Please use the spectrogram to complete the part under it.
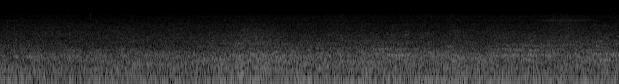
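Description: A crowd murmurs and chatters throughout a large echoing indoor hall.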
